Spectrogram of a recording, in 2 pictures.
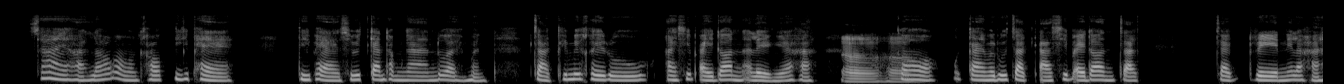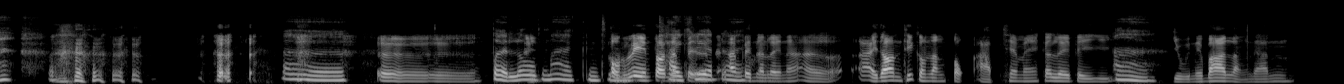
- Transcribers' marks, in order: chuckle; tapping; other background noise; background speech
- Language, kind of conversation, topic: Thai, unstructured, คุณคิดว่างานอดิเรกช่วยลดความเครียดได้จริงไหม?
